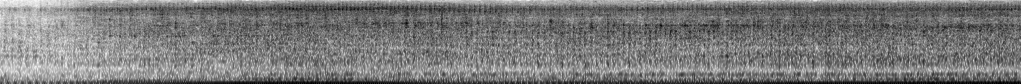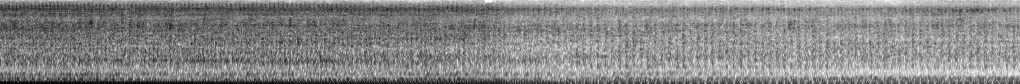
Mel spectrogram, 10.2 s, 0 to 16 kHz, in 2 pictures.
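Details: 2008 BMW E87 118d with N47D20 143 hp diesel, starting and settling to idle: a dry metallic timing-chain rattle over the diesel clatter.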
